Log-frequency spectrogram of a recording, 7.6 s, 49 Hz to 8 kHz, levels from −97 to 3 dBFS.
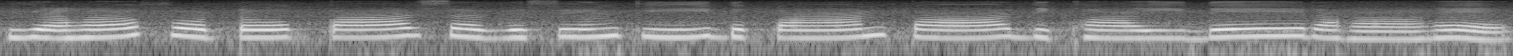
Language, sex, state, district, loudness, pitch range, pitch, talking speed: Hindi, female, Madhya Pradesh, Dhar, -13 LUFS, 260-285 Hz, 270 Hz, 85 wpm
